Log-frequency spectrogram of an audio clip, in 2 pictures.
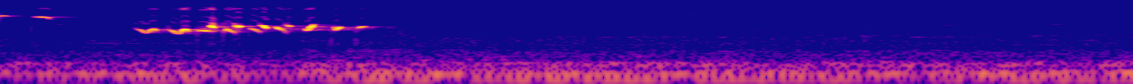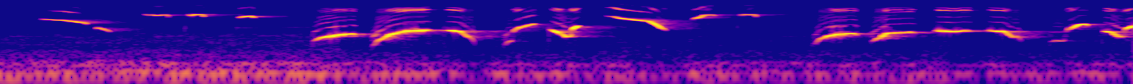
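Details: White-rumped shama in varied song meant to spur shamas to sing: a short harsh rasp, a pause with only low hum, then sharp whistles leading into quick strings of slurred, warbling notes.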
